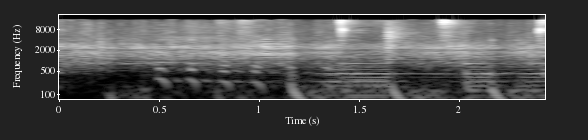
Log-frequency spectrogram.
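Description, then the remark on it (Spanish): An audience at a live show claps steadily for a performer in a dense, continuous wash of applause, with some voices whooping and calling out over the clapping. “Aplauso para la ruina de Pau Escribano.”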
